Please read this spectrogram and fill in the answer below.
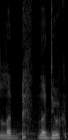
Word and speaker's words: Leduc: Leduc, probably?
